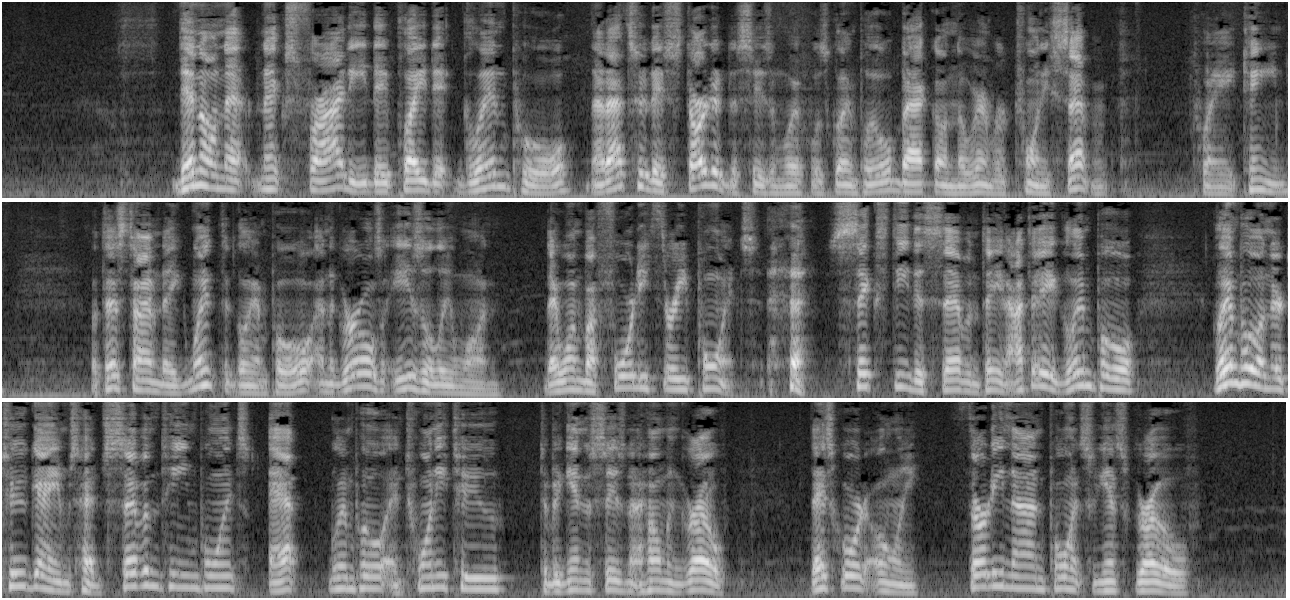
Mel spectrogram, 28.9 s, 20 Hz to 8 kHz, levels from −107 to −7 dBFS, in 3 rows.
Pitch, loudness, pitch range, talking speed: 150 Hz, -29 LUFS, 120-185 Hz, 165 wpm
